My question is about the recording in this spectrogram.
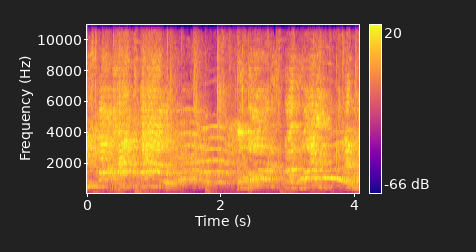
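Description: A woman preaching through a microphone and PA in a sing-song, chanted delivery. Near the end her voice stretches into one long held, gliding note. Sharp knocks and thumps come now and then.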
